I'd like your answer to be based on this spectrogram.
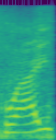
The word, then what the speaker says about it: Kwai: Para que la descarguen, se escribe K-W-A-I latina. – Ajá. – K-W-A-I latina. – Sí. – Se pronuncia Kwai.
